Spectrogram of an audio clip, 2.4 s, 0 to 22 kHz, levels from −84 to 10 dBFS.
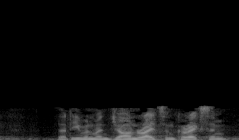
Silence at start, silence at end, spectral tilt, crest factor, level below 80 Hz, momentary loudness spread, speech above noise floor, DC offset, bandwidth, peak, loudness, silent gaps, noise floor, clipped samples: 0 s; 0 s; -5 dB/octave; 18 dB; -70 dBFS; 7 LU; 24 dB; under 0.1%; 5.4 kHz; -16 dBFS; -34 LUFS; none; -58 dBFS; under 0.1%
